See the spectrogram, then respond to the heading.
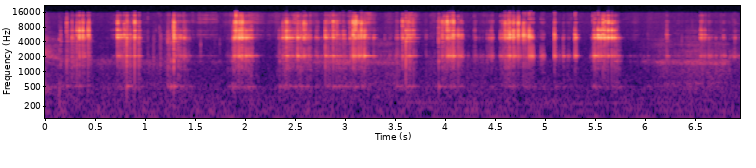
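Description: A small, hollow clear glass jar holding a few small tan pieces is held sideways near the mic and tapped with fingertips and short nails. Quick bursts of bright, glassy clinks and ticks ring briefly with a high tone and a steady note near 2 kHz. There is almost no low end and short quiet gaps between bursts.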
